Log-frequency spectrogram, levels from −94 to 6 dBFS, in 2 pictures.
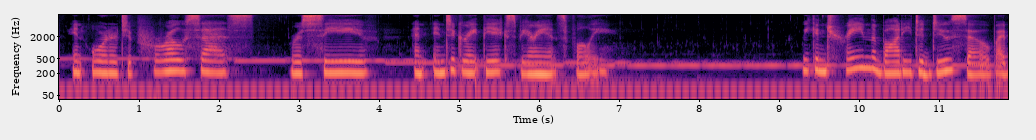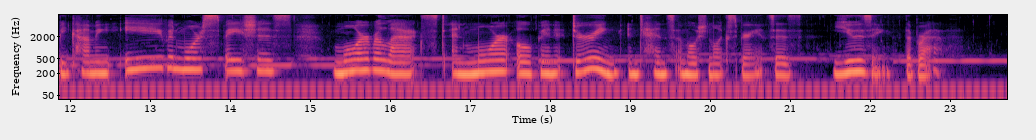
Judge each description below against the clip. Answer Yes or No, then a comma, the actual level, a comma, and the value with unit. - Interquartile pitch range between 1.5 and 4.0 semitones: No, wide, 5.6 semitones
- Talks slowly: Yes, slow, 90 wpm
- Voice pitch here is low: No, high, 215 Hz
